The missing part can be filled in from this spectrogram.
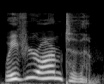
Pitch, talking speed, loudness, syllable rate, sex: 220 Hz, 290 wpm, -15 LUFS, 5.4 syllables/s, male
